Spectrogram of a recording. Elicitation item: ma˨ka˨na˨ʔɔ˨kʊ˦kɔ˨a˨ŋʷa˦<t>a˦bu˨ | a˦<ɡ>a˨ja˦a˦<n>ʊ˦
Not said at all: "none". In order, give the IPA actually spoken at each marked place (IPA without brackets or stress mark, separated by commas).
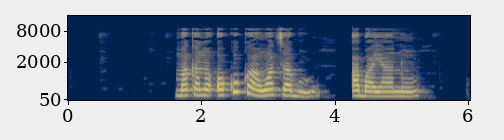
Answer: t, ɡ͡b, n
